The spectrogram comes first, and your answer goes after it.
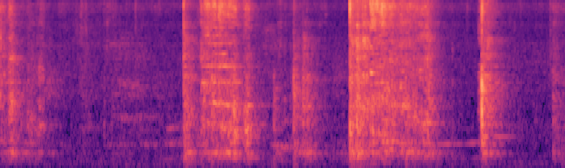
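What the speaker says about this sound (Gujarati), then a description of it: "હવે તેને સારી રીતે મિક્સ કરી દઈએ" Ingredients for a tomato chutney being stirred in a pan, with a few bursts of scraping and clinking from the utensil against the metal, separated by quiet gaps.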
